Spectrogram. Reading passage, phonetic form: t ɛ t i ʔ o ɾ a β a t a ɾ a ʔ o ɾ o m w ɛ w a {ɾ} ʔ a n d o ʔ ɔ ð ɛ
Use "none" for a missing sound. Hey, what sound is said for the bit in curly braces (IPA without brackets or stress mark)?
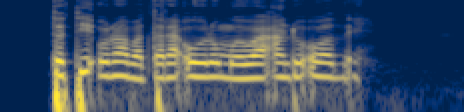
none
